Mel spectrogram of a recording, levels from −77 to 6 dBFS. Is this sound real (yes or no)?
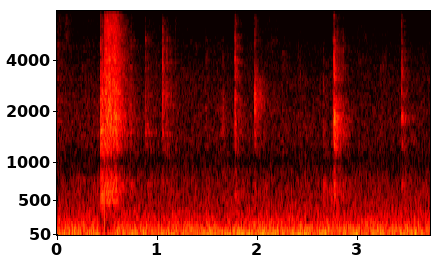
yes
